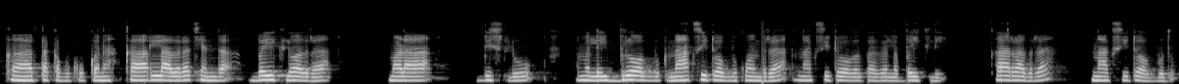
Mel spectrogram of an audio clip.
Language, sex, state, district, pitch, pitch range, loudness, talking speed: Kannada, female, Karnataka, Chamarajanagar, 190 Hz, 180-195 Hz, -16 LUFS, 145 wpm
